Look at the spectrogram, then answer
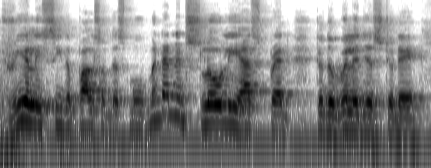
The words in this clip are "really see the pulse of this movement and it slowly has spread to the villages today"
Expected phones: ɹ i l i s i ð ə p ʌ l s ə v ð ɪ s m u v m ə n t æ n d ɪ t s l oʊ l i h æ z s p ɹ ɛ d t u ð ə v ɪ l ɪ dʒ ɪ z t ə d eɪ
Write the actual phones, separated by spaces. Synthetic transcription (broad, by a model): ɹ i l i s i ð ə p ʌ l s ə v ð ɪ s m u v m ə n t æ n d ɪ t s l oʊ l i h æ z s p ɹ ɛ d t u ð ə v ɪ l ɪ dʒ ɪ z t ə d eɪ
